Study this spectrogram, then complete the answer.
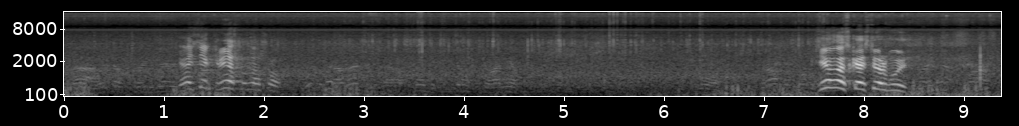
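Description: Wind rustles softly through pine branches overhead.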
